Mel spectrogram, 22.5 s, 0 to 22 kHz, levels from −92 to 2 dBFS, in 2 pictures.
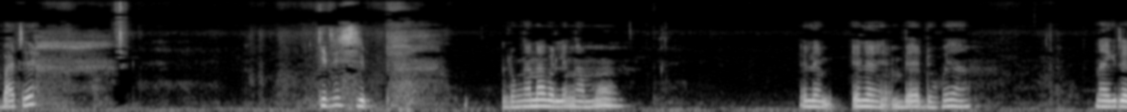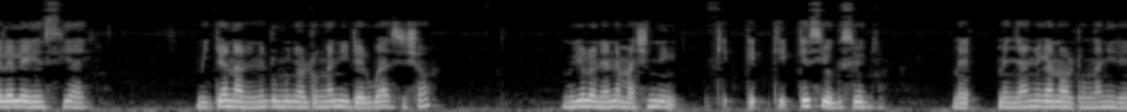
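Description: Pre-echo appears in this speech recording from 1.15 to 1.19 s, a short hiss of about 41 ms leading into a sharp onset. A transform codec spread its quantisation noise across the block, so noise meant for the loud attack leaks ahead and blurs it.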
